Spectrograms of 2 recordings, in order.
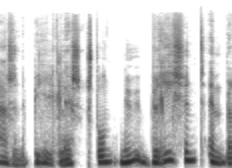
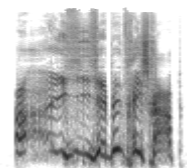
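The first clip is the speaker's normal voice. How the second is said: shrieking. Acted. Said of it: "gilde Felix".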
